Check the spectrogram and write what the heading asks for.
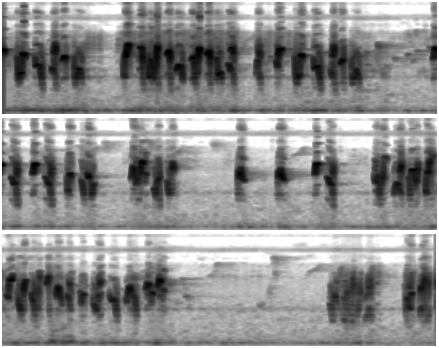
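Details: Stripe-throated bulbul song played to lure aggressive wild birds: long bouts of rapid, chattering, bubbly notes with short pauses between them and a longer pause near the end, over faint low background hum.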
